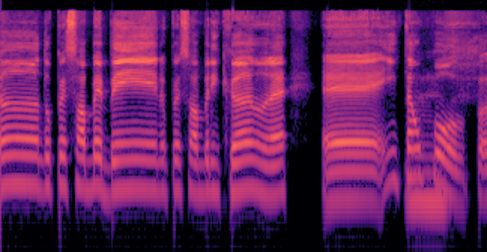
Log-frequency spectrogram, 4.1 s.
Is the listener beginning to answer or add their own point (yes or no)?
no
